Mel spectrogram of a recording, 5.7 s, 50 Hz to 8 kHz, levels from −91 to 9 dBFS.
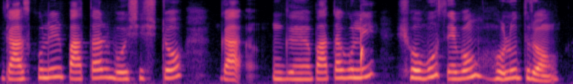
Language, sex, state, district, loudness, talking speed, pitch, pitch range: Bengali, female, West Bengal, Cooch Behar, -19 LUFS, 95 wpm, 265 Hz, 240-285 Hz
